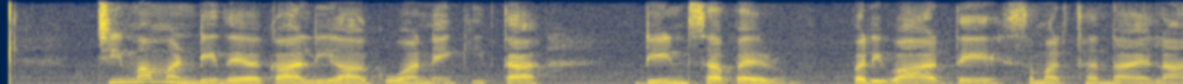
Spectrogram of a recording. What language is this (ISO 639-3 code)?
pan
